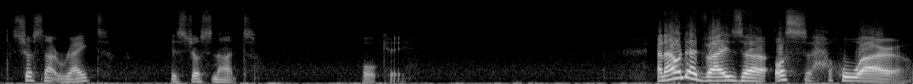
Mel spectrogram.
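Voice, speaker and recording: A middle-aged Jamaican man with a gravelly voice hosts a gospel radio show, first reading an article aloud and then speaking earnestly and emphatically, his pitch rising to stress points. The recording is dry.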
